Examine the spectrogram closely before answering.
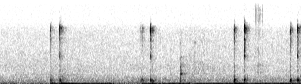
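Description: Quiet, repeated clicks on a computer keyboard come in small pairs and clusters at a steady pace, with a low electrical hum underneath and no voices.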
